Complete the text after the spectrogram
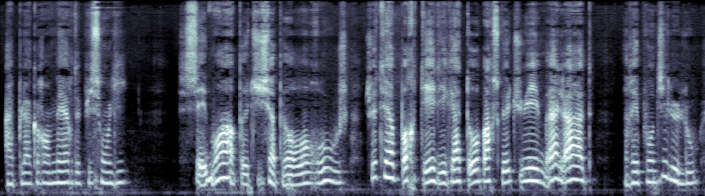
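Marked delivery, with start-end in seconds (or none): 2.7-8.9 lightly voiced wolf pretending to be the girl; wolf hiding his voice. A narrator's reading. Wolf at grandma's door faking the girl, sweet put-on voice. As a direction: disguise the gruff voice, sweet and eager. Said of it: "essayant de cacher au mieux sa grosse voix de loup".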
